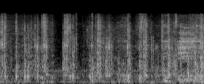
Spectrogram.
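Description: Handling noise: a rapid, irregular run of clicks and rattles.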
